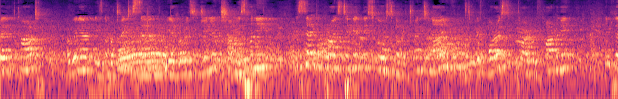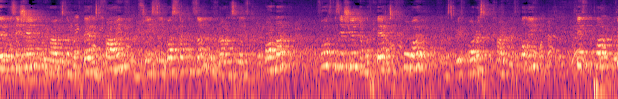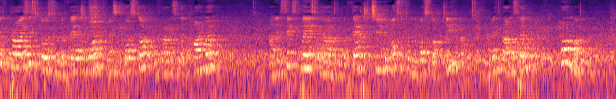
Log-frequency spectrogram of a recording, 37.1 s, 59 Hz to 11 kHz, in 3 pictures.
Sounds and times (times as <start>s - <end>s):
Speech: 0.0s - 29.2s, 30.1s - 36.6s
Inside, large room or hall: 0.0s - 37.0s.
